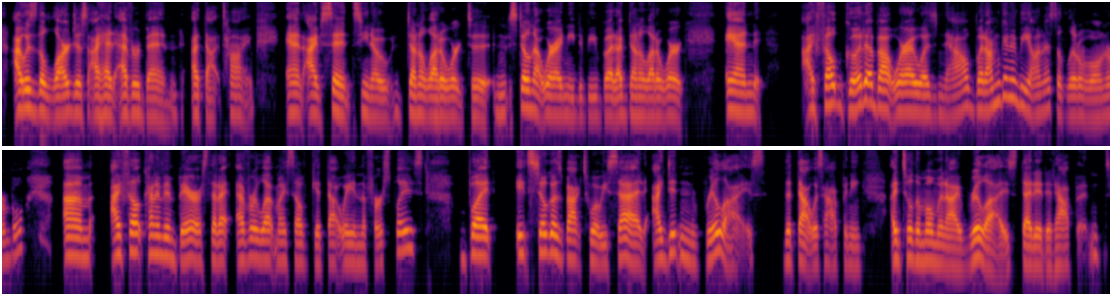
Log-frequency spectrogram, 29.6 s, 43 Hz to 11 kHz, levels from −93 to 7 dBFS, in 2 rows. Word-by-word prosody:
I - - +9
was 185 -2 +2
the 170 -1 +4
largest 155 +2 +2
I 150 - +3
had 150 0 +1
ever 155 0 +1
been, 135 0 -5 0.2
at 155 0 -1
that - - -5
time, - - -8 0.4
and 160 -1 +2
I've 155 -2 +4
since, 165 -3 0
you 160 -2 -7
know, 135 -2 -3 0.2
done 150 - +2
a 150 - 0
lotta 140 0 +2
work 135 -4 -3
to 140 - -4
n 155 +1 -12
still 190 -1 +3
not 175 - +1
where 150 -1 +4
I 145 -1 +4
need 140 -1 -12
to 145 - -12
be, 140 +1 -12
but 140 0 0
I've 145 +1 +1
done 145 -1 -1
a 140 - -2
lotta 140 0 0
work, 145 +1 -1 0.5
and 170 -2 +3 0.6
I - - +1
felt 215 0 +2
good 180 +6 +3
about 200 -8 +5
where 165 0 +3
I 165 -1 +5
was 155 -2 0
now, 150 +6 -5
but 180 -2 -1
I'm 195 +8 0
gonna 280 -1 -3
be 200 -7 -4
honest, 170 +5 -7
a - - -4
little 145 -1 -5
vulnerable, 150 - -7 0.5
um, 190 -1 +5 0.3
I 205 - +6
felt 220 +1 +2
kind 210 +1 0
of 200 -1 -2
embarrassed 170 -3 0
that 160 - 0
I 160 - +1
ever 175 +2 -1
let 165 -1 0
myself 155 -1 -6
get 145 0 -8
that 150 -1 -5
way 150 - -3
in 145 -1 -9
the 145 - -9
1st 145 +3 -8
place, 245 +2 -3 0.5
but 190 +3 +4 0.3
it 205 0 -1
still 220 +1 +2
goes 215 -5 +1
back 170 -2 +2
to - - -9
what 155 -2 0
we 140 - -7
said, 150 0 +2
I 165 +1 +2
didn't 175 -6 -6
realize - - -2 0.2
that 485 0 -4
that - - +3
was 135 0 -5
happening, 135 -3 -11 0.4
until 165 +2 +1
the 165 -1 -1
moment 155 -3 -2
I 130 -1 +2
realized 125 - +1
that 135 -1 +3
it 130 -1 -2
had 125 0 -5
happened. 135 +8 -7
160 Hz, 195 wpm, -24 LUFS, 145-185 Hz, 0.6 s, I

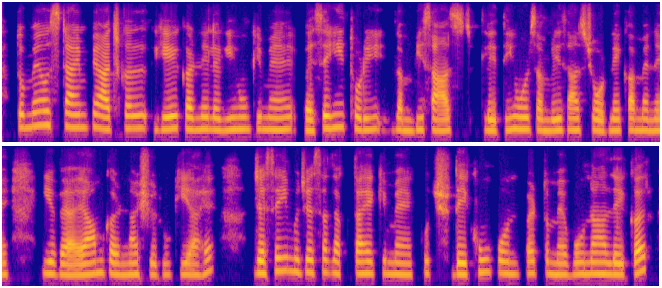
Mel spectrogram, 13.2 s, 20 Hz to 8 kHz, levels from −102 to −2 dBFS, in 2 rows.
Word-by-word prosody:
तो 245 - +3
मैं 255 +3 -1
उस 275 -1 0
टाइम 240 -2 +3
पे 245 - +1
आजकल 225 +1 +3
ये 215 +2 +4
करने 215 0 +3
लगी 205 0 -1
हूँ 215 0 -1
कि 220 - -4
मैं 210 -1 -1 0.2
वैसे 190 +3 +3
ही 240 +2 -1
थोड़ी 205 -2 0 0.3
लम्बी 205 0 -1
सांस 95 - +2 0.2
लेती 190 +1 -1
हूँ 215 0 +1
और 210 - +3
लंबी 195 -1 +1
सांस 200 0 0
छोड़ने 195 0 0
का - - +3
मैंने 195 0 -2 0.4
ये 210 - +2
व्यायाम 195 +1 +3
करना 195 -1 +1
शुरू 190 0 -7
किया 195 -2 -1
है। 230 - -2 0.4
जैसे 215 +2 +4
ही 250 - 0
मुझे 235 -2 -1
ऐसा 225 +1 -1
लगता 210 0 +1
है 210 0 +2
कि 215 - -7
मैं 195 -1 -2
कुछ 215 -1 0
देखूँ 200 +4 +2
फ़ोन 210 -2 -1
पर 215 - 0
तो 210 - -5
मैं 195 -1 -1
वो 200 0 0
ना 205 0 +2
लेकर 195 +4 +4
210 Hz, 220 wpm, -22 LUFS, 195-220 Hz, 0.4 s, ये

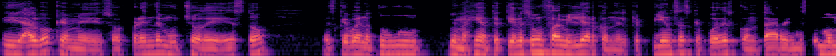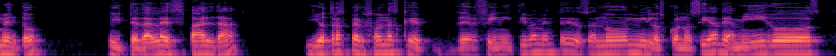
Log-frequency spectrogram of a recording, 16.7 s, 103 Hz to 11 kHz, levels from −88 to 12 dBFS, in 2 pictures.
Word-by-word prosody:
y 120 - -1
algo 125 +7 +4
que, - - -1
me 95 -4 -5
sorprende 120 +5 -4
mucho, 115 -4 -2
de 95 -2 -2
esto, - - -4 0.5
es - - -12
que, - - -2
bueno, 115 -2 0
tú, 120 0 -5 0.2
imagínate, 120 +2 -1
tienes 120 +1 0
un 140 -1 +2
familiar 130 0 +4
con 90 - -5
el 85 -1 -11
que - - -10
piensas 125 -7 -2
que - - -9
puedes 115 +2 0
contar 105 -2 0
en 100 +1 -7
este 100 - -8
momento, 120 0 +1 0.6
y 105 -2 -6
te - - +3
da 110 - +8
la 120 +3 +5
espalda, 120 -1 +2 0.7
y - - -1
otras 145 +4 +3
personas 135 0 0
que 190 +6 -3 0.3
definitivamente, 120 +8 -5
o - - -5
sea, - - -4
no 125 +2 0
ni 130 -2 -4
los 100 -3 -1
conocía 105 +9 0
de 145 - +3
amigos, 120 +3 +4
120 Hz, 160 wpm, -23 LUFS, 110-125 Hz, 0.7 s, da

